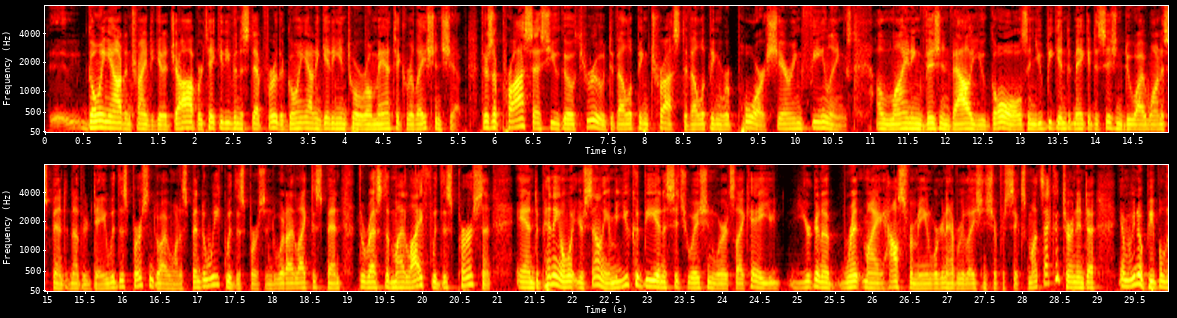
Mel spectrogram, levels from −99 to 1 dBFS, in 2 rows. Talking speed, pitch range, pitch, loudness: 250 wpm, 110-130 Hz, 120 Hz, -26 LUFS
